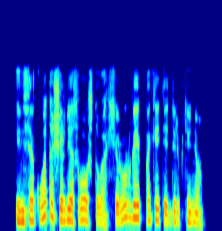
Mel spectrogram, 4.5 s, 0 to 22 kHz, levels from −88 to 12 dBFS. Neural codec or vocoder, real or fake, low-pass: vocoder, 22.05 kHz, 80 mel bands, WaveNeXt; fake; 7.2 kHz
